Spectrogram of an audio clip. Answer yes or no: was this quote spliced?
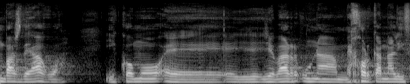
no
